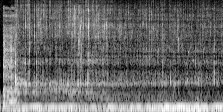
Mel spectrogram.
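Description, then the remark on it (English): Box wine, a Cabernet Sauvignon from California, pours from the box into a glass in a steady stream, a continuous gurgling trickle with a low hollow resonance that holds evenly for a couple of seconds, with no voices. “It is box wine. It is called Botterbox. It's a Cabernet Sauvignon from California.”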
